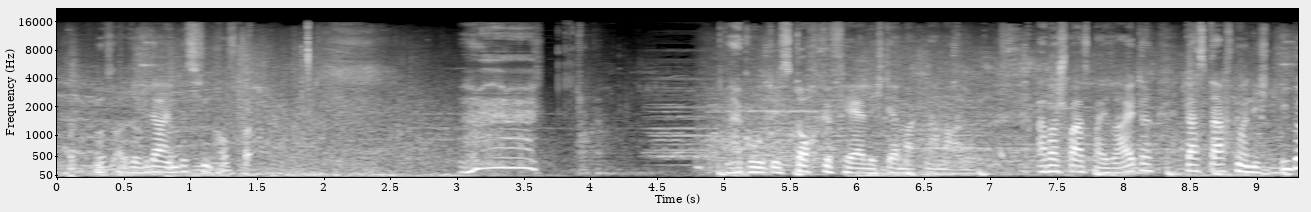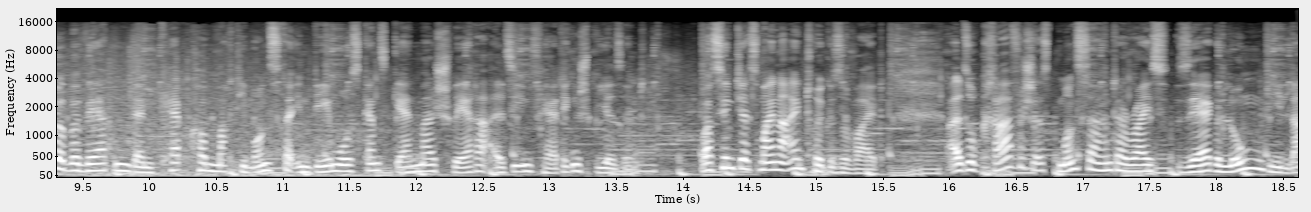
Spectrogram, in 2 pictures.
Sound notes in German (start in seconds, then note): 3.0 Genervter Laut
